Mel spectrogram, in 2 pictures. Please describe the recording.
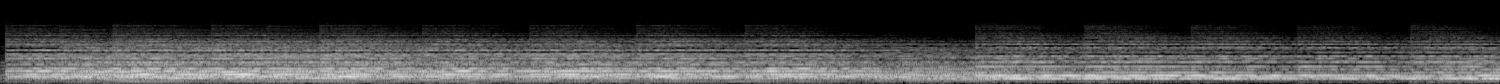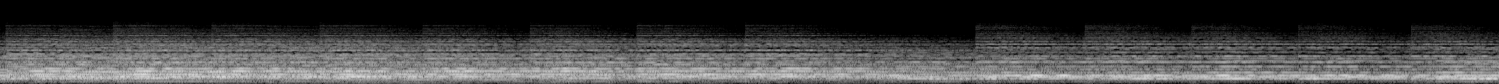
horror music for space film its like Alien by kris klavenes
did this on keyboard on ableton hope u like it :D
terror, dramatic, horror, film, scary, freaky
